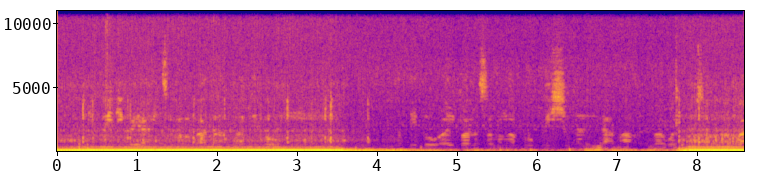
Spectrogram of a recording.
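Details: Twin-tub washing machine with spinner, reported noisy and slow to spin: a deep, even motor rumble for a few seconds that dies away, then picks back up smoothly, with no obvious grinding.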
